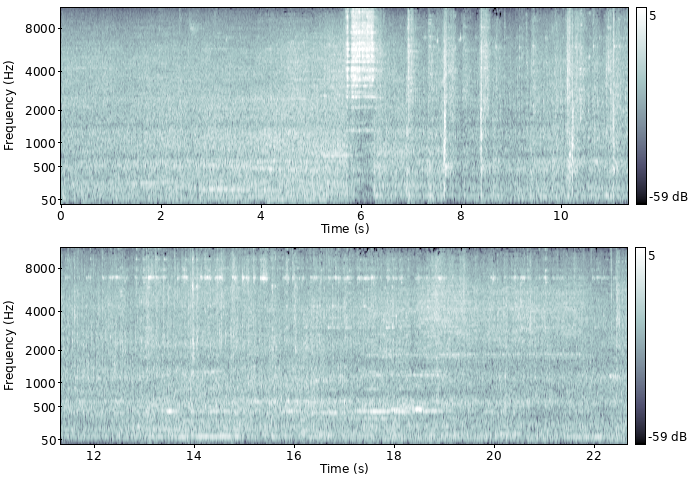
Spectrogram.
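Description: An old Riga-built street tram running past on its rails, with a steady rumble of wheels and running gear. There is a short hiss about six seconds in, and a few sharp clicks over the next five seconds.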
